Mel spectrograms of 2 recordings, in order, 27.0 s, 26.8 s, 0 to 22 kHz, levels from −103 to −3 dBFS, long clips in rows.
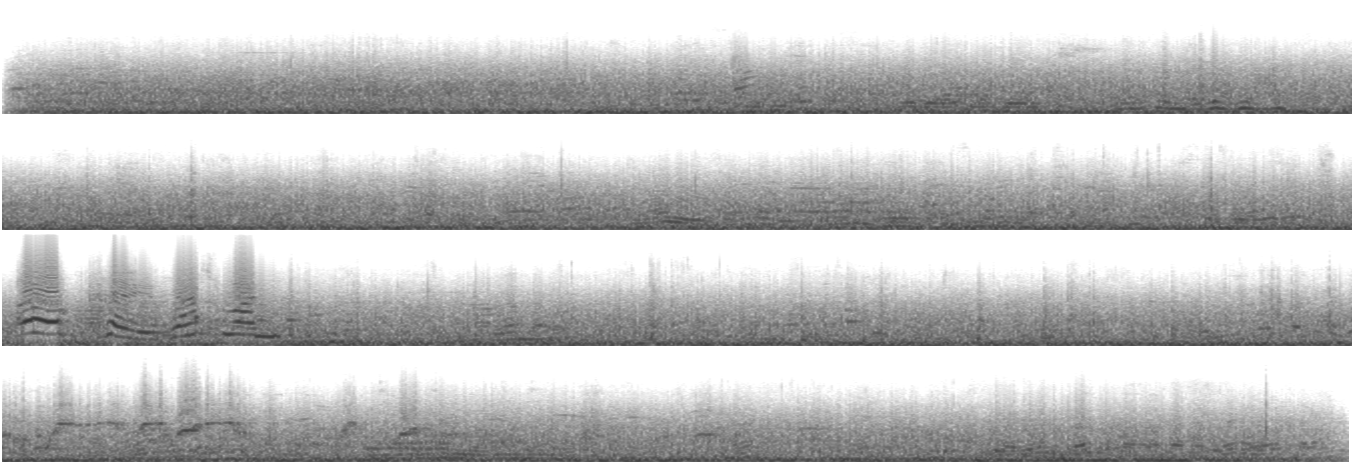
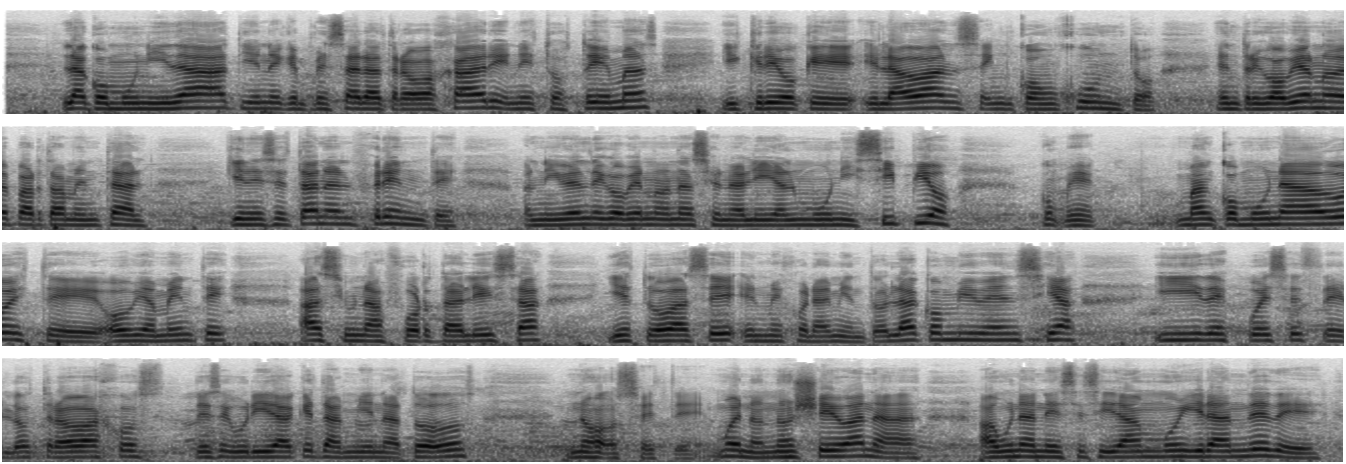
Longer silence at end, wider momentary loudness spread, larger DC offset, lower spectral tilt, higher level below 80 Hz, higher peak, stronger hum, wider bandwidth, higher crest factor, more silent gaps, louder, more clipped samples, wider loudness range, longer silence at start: about the same, 0 s vs 0 s; second, 4 LU vs 9 LU; neither; first, -8.5 dB/octave vs -4.5 dB/octave; about the same, -40 dBFS vs -38 dBFS; second, -24 dBFS vs 0 dBFS; neither; second, 8.8 kHz vs 13.5 kHz; about the same, 10 dB vs 14 dB; neither; second, -36 LUFS vs -14 LUFS; neither; about the same, 3 LU vs 2 LU; about the same, 0 s vs 0 s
